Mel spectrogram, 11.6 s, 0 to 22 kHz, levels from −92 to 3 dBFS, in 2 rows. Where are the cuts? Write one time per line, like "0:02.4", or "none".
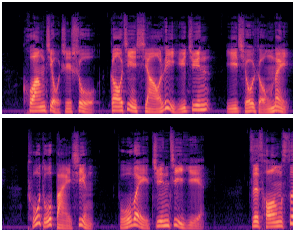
0:02.0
